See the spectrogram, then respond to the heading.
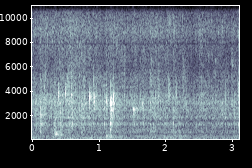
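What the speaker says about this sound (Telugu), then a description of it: "ఆనియన్ మంచి గోల్డెన్ బ్రౌన్ కలర్ వచ్చే వరకు వేసుకోవాలి" Onions sizzle steadily in hot oil with cumin, a dense continuous crackle and hiss with a few sharper pops, close and fairly quiet throughout.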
